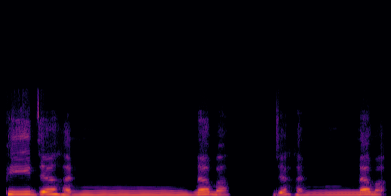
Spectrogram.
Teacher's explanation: नून तशदीद के साथ आया है तो दो नून है तो दोनों पे गुन्ना होगा, तो बड़ा गुन्ना होगा, अकमल गुन्ने का हक अदा करना है लाजमी।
